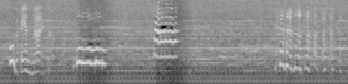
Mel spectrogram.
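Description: A woman's short playful vocal sounds, squeals and hums that slide in pitch, four in all, the one about two seconds in the highest, over a steady humming background.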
